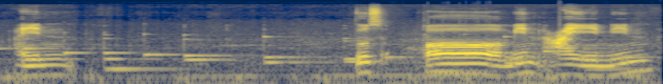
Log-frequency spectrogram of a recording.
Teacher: huruf nun berharakat kasroh tanwin bertemu dengan huruf hamzah. Dibaca jelas tidak berdengung sama sekali. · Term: ijhar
